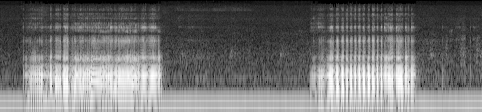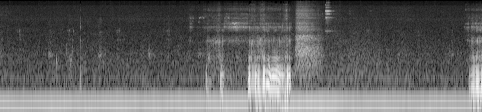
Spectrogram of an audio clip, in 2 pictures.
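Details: Asleep French bulldog giving two long buzzy snores a few seconds apart, later broken, softer snuffling sounds and a short final burst.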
